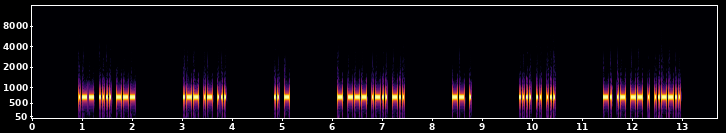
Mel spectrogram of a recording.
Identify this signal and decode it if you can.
Morse code, heard as a keyed tone, about 36 wpm, 700 Hz. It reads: WHO WAS IT TOLD ME HIS NAME?
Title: 4x Word-Spacing - Sentences from Top 400 Words - 35wpm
